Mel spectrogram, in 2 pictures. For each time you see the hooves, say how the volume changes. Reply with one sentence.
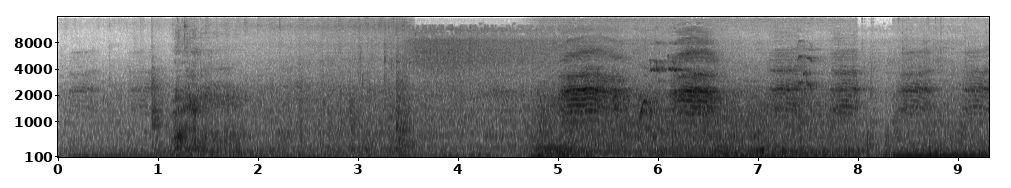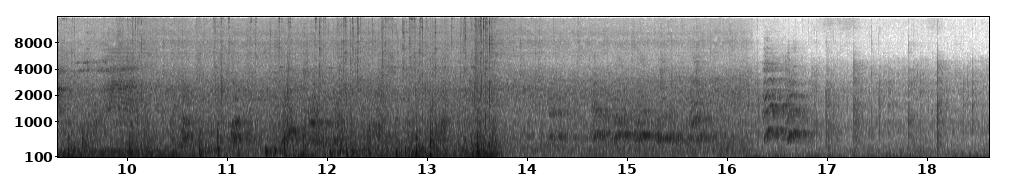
You can hear the hooves from 5.8 to 13.8 s, getting louder.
